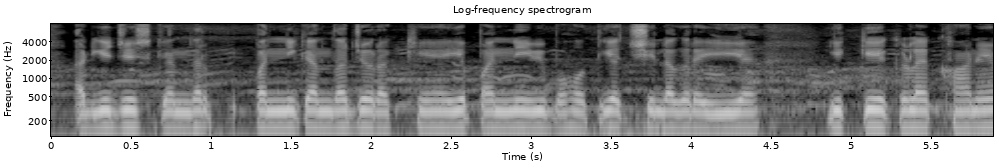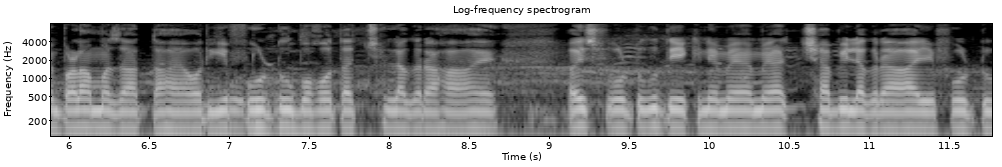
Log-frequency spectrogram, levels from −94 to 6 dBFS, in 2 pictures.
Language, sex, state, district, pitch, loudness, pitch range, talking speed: Hindi, male, Uttar Pradesh, Jyotiba Phule Nagar, 145 Hz, -24 LUFS, 140-150 Hz, 260 wpm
